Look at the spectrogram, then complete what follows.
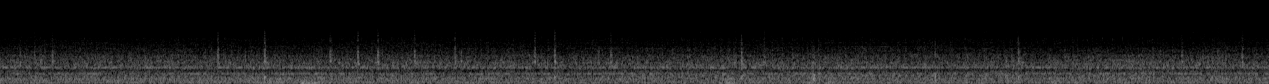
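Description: Steady engine hum holding two constant tones, unchanged in level throughout, with a few faint clicks.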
